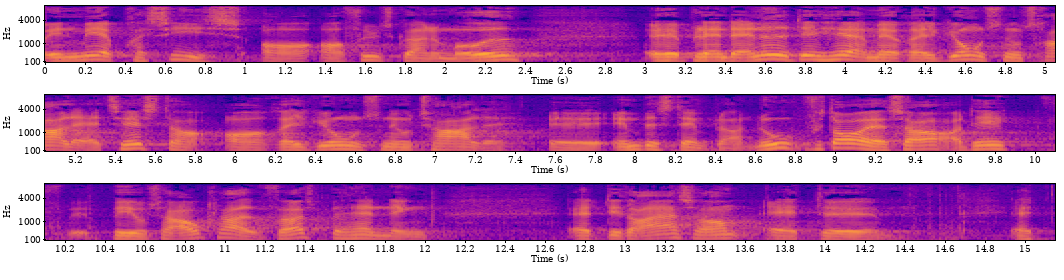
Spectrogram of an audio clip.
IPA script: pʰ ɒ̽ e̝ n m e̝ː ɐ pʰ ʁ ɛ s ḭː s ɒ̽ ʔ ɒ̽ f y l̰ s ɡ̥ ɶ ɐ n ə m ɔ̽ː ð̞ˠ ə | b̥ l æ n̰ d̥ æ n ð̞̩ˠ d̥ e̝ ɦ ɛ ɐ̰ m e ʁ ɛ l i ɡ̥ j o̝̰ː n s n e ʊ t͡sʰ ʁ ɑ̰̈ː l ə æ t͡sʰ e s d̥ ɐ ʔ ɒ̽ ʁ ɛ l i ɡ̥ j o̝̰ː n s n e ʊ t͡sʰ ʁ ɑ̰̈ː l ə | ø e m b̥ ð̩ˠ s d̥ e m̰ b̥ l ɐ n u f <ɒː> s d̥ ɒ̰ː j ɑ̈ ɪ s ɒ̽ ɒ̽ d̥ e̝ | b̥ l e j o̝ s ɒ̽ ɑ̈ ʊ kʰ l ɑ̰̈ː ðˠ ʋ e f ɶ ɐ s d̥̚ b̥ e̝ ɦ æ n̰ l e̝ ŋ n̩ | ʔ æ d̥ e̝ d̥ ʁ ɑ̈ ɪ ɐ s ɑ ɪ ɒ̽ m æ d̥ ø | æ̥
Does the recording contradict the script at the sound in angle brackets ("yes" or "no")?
yes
